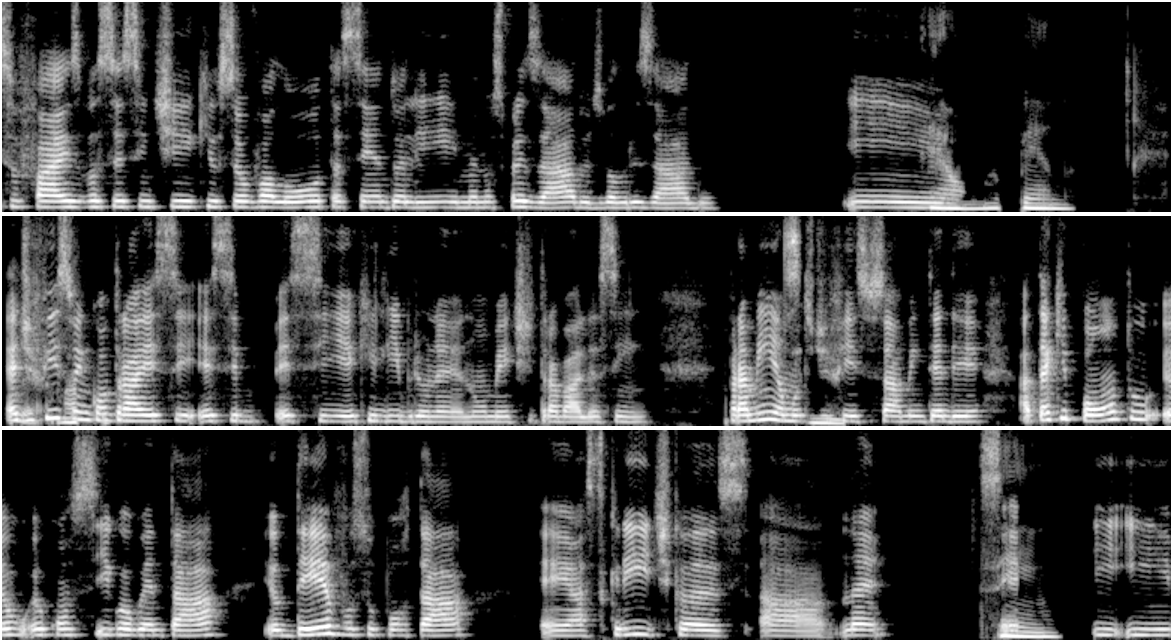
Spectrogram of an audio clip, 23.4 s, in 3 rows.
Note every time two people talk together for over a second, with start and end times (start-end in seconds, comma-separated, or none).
none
